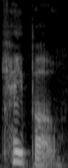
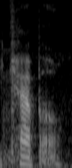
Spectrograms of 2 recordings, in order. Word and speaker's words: capo: This is one type of capo. Some people say capo, but I think that that's a mispronunciation.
